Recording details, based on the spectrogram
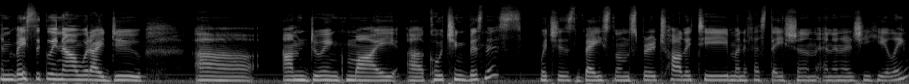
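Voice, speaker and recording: A woman's bright, sharp voice in a Czech accent, at a moderate pace. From Czech Republic, small town near Prague. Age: 30s. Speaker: spiritual coach. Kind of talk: interview.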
